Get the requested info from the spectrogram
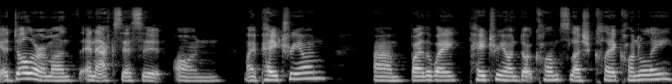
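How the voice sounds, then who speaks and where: Here a woman speaks in an Australian accent at a moderate pace, at a medium pitch with ordinary pitch variation. The recording is very clean, with a silent background. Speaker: journalist. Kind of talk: interview conversation.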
